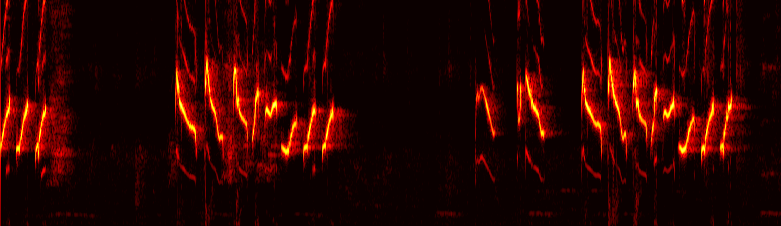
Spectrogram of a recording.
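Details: Song of a white-eye meant to make other white-eyes answer: three bursts of quick, high, sweet descending chirps with short pauses between them and faint background hum.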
